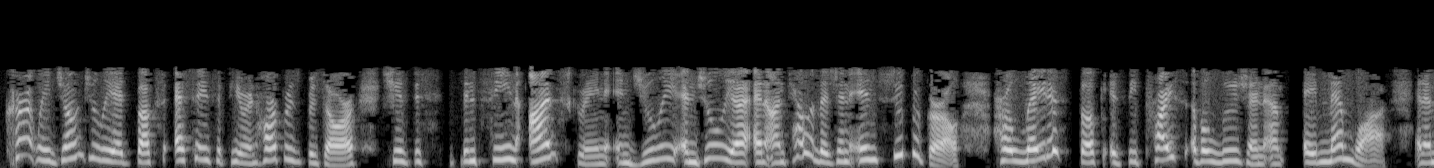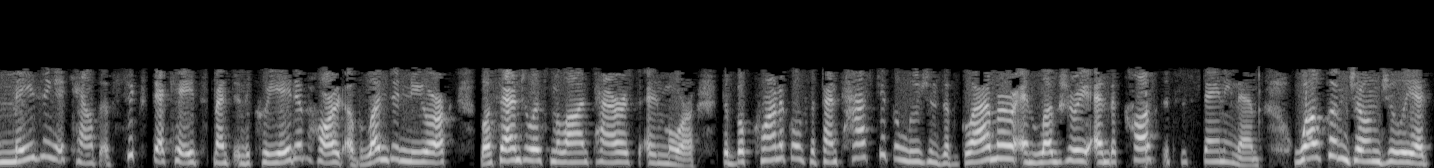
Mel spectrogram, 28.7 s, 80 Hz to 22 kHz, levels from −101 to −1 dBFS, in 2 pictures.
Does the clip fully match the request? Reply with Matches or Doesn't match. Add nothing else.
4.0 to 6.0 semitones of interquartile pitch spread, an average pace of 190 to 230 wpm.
Doesn't match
